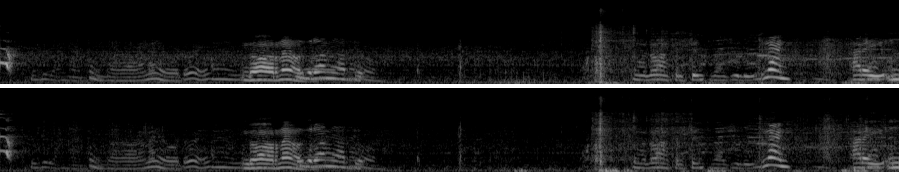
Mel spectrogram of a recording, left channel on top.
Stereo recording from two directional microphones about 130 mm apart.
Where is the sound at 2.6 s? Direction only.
60° right (ahead or behind).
